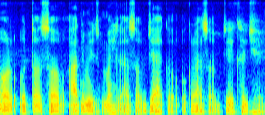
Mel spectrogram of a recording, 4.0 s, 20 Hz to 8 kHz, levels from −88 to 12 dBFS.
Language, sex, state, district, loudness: Maithili, male, Bihar, Supaul, -21 LUFS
